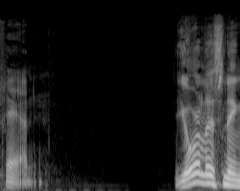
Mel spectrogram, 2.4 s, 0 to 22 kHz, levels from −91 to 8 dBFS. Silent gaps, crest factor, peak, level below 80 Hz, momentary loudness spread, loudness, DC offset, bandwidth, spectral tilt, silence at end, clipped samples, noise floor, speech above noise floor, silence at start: 1.42-1.57 s; 18 dB; -4 dBFS; -62 dBFS; 22 LU; -18 LUFS; under 0.1%; 15.5 kHz; -6 dB/octave; 0 s; under 0.1%; -74 dBFS; 55 dB; 0.05 s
